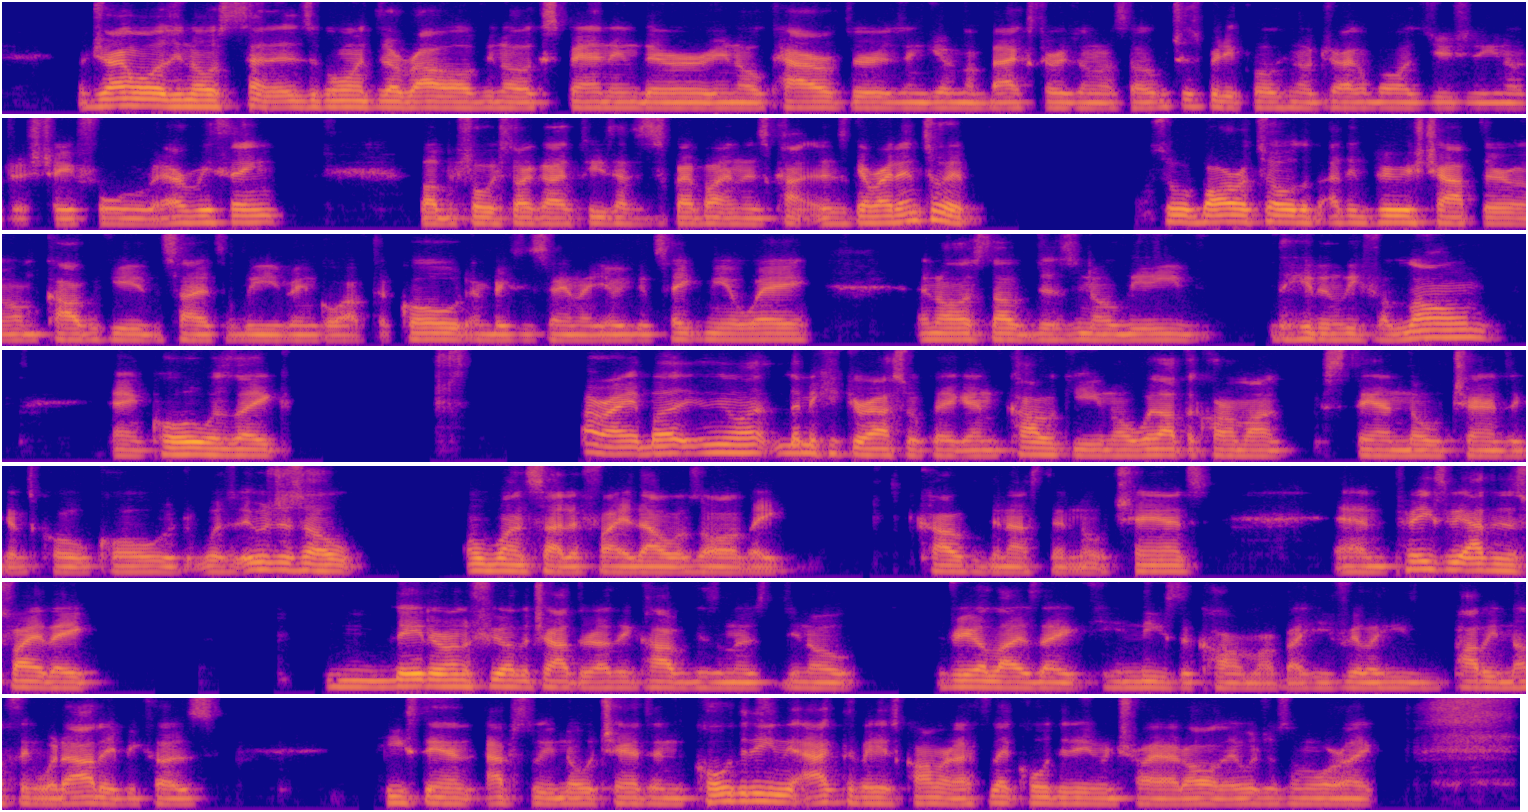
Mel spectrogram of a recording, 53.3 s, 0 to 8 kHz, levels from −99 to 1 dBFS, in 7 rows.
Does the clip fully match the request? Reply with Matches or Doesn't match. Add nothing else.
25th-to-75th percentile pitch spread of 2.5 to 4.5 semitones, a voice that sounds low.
Matches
